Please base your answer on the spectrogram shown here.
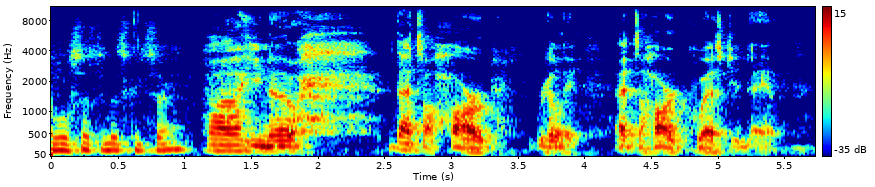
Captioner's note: sighs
